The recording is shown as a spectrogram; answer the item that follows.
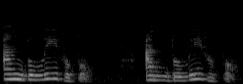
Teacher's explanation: we stress the first syllable and then we make the rest of the syllables weak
